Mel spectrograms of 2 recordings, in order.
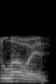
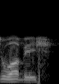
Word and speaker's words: Lowisz: Uh let's The American way is Lowish. The Polish way is Lowisz.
